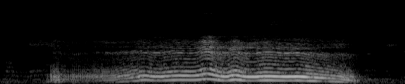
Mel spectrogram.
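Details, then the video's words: Pancho, a pet dog, whining indoors at home: one drawn-out, wavering, moaning tone of about three seconds that swells, wobbles up and down in pitch, then drops away, with a person talking just before and after. "Pancho the whining dog"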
